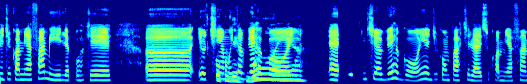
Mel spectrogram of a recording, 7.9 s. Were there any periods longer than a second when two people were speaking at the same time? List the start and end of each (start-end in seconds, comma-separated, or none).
3.1-4.6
